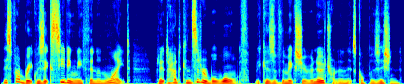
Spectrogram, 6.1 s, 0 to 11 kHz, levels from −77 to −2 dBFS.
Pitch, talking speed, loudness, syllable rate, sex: 180 Hz, 210 wpm, -18 LUFS, 6.8 syllables/s, female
